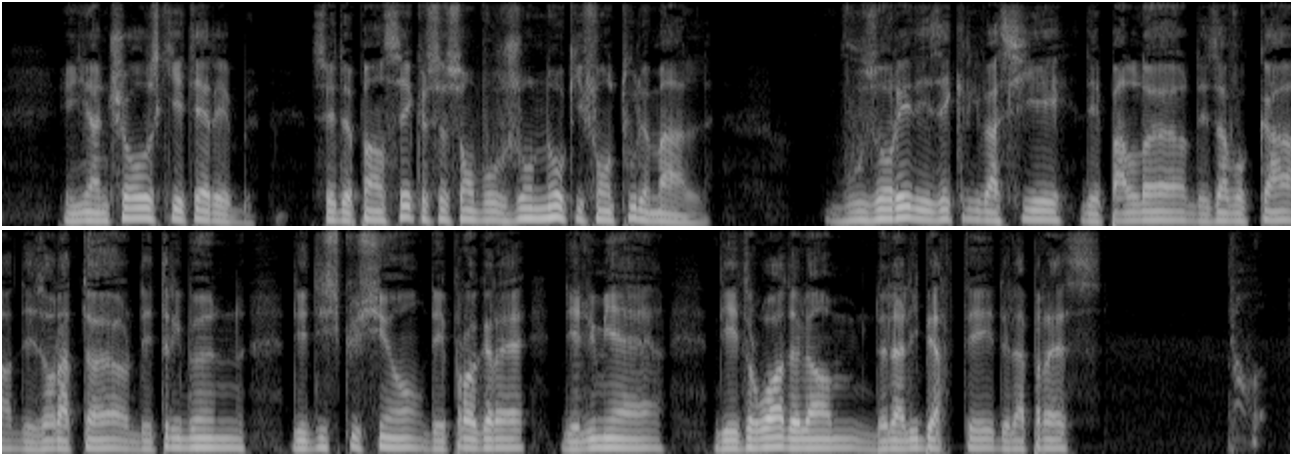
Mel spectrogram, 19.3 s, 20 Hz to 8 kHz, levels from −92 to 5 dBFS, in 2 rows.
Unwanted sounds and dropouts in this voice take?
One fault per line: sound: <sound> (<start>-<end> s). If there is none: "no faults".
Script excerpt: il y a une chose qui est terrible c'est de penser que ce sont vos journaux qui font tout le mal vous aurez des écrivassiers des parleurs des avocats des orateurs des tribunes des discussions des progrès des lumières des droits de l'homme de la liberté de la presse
sound: sneeze (18.8-19.2 s)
